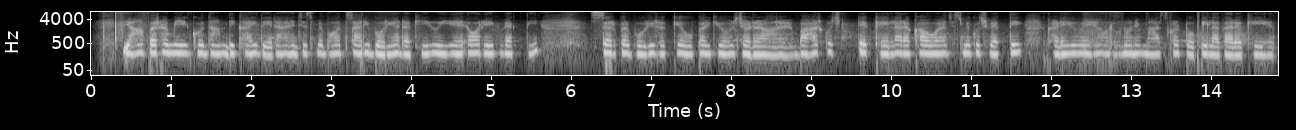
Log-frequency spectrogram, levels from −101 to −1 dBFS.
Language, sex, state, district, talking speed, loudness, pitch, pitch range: Hindi, female, Uttar Pradesh, Etah, 205 wpm, -28 LUFS, 210 Hz, 205-220 Hz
